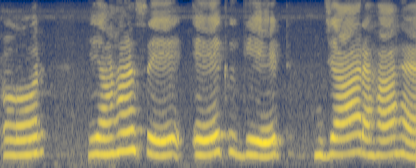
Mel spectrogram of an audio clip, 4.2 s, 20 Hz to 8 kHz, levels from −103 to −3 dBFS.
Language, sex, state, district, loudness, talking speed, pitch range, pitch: Hindi, female, Punjab, Pathankot, -14 LUFS, 115 wpm, 265-290 Hz, 275 Hz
